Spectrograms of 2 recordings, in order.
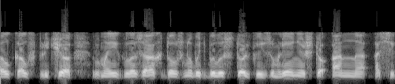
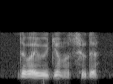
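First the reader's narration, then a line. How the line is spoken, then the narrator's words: Whisper. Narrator (Russian): прошептала она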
